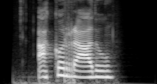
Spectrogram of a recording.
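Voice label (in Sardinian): "Acorradu", Sardinian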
